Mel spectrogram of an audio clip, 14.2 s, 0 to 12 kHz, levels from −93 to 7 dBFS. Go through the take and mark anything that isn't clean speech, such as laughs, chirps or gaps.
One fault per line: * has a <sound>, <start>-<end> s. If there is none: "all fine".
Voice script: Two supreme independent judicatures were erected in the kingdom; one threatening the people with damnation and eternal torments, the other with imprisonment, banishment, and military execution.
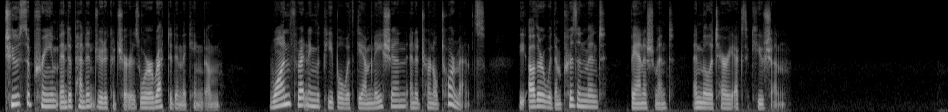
all fine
